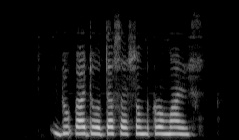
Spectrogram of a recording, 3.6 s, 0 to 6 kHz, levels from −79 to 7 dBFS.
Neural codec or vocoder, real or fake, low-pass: codec, 16 kHz, 0.5 kbps, FunCodec, trained on LibriTTS, 25 frames a second; fake; 5.4 kHz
